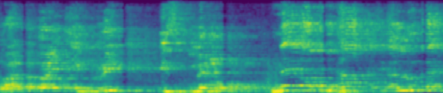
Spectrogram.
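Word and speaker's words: μένω: my word, the word abide in Greek is meno. Neno kukaa katika lugha ya Kigiriki ni meno. Meno, but it's meno. M-E-N-O. That's how you pronounce it.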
